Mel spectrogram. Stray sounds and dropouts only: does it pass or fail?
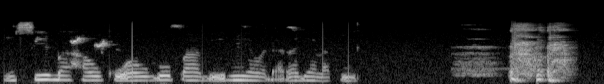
fail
